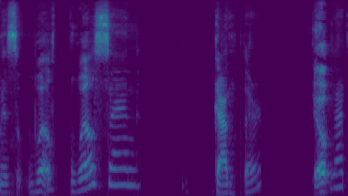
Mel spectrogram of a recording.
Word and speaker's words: Guenther: I have a fellow adoptee and his name is Wil Wilson Gunther. Yep. Did I pronounce that right?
